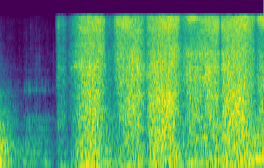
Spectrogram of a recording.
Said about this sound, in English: So you can work it, I wanted to show you that you can work this with woodworking. This is how I shape my bricks.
